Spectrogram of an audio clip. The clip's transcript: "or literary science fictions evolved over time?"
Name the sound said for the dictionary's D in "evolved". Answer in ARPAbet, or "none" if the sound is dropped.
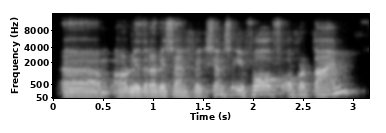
none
